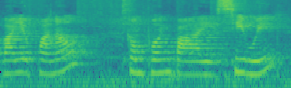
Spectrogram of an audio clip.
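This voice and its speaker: There is audible room echo and noticeable background noise as a woman with a fairly high pitch speaks. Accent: Spanish. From Argentina. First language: Spanish. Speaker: design competition finalist. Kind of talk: interview testimonial.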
